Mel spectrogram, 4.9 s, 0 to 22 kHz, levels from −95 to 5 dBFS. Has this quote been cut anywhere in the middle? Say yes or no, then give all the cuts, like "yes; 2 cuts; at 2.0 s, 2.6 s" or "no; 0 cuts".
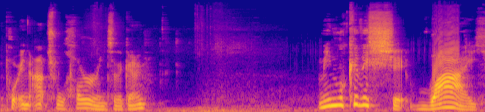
yes; 1 cut; at 2.9 s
